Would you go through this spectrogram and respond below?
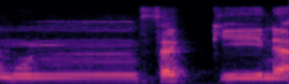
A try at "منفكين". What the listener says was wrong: Herhaal منفكين en meer غنة. Niet langer, maar ik bedoel meer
